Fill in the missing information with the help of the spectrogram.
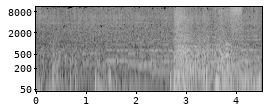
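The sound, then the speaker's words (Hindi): A low rumble builds, then thunder breaks loudly partway through and a dense, steady hiss of rain follows, continuous to the end. “लगता है फिर से बारिश होने वाली है”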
